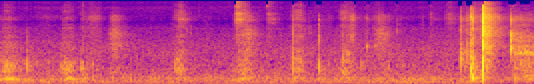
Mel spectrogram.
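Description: A Platinum Preppy fountain pen with a Japanese medium nib scratches faintly across paper in short, soft strokes, with one sharper, louder scrape near the end.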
